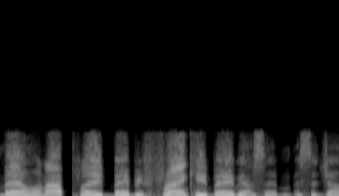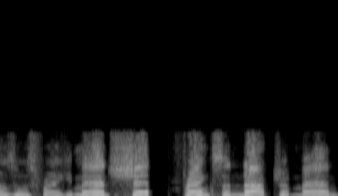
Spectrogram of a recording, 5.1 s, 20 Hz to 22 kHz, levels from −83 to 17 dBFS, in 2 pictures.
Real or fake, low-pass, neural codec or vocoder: fake; 7.2 kHz; codec, 16 kHz in and 24 kHz out, 1 kbps, XY-Tokenizer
